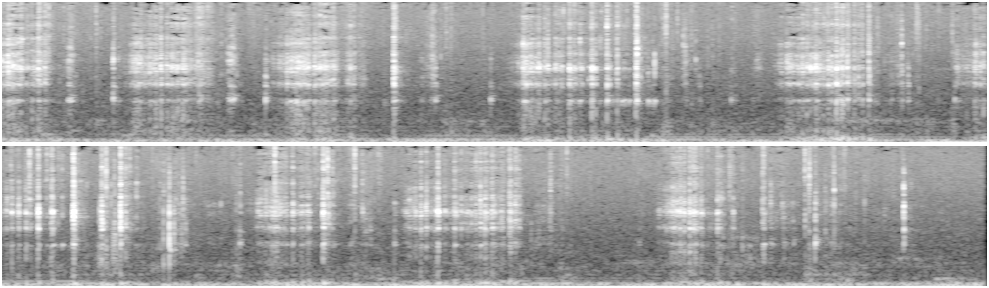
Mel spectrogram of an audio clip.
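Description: A thin, solid pink stick of dry soap has its edges scraped and carved with a metal snap-off knife blade, cutting crumbly and dry. Continuous scratchy scraping and crisp crunching carry bright hiss over a low background rumble. Dense cuts come in rhythmic bursts with brief pauses between them.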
